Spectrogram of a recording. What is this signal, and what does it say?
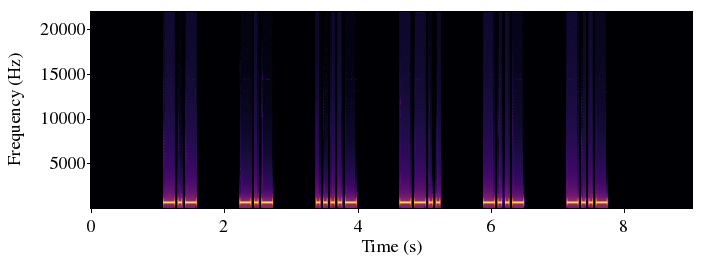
Morse code, heard as a keyed tone, about 22 wpm, spaced as for 10 wpm, 700 Hz. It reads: KK4ZXX
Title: USA Call Signs - 4x Character Spacing - 22wpm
